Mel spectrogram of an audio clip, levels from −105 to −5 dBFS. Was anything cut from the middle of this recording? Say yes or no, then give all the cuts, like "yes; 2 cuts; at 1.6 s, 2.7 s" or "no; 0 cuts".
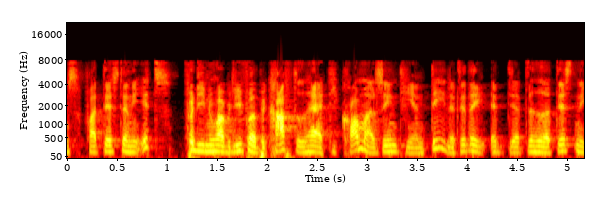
yes; 1 cut; at 1.1 s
